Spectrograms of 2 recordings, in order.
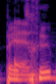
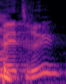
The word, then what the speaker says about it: Petrus: Je bedoelt Petru, bedoel je? – Of Petru, dat kan ook. Ik heb geen idee. Ik hoor het voor het eerst iemand uitspreken. Is het Petru? – Zeker.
